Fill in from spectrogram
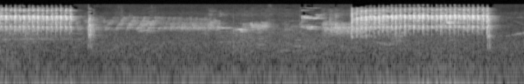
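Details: Woodpecker chirping, a fast run of high, rattling chirps, then a lull with soft faint twitters, then another two-second burst of quick, evenly spaced shrill chirps.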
